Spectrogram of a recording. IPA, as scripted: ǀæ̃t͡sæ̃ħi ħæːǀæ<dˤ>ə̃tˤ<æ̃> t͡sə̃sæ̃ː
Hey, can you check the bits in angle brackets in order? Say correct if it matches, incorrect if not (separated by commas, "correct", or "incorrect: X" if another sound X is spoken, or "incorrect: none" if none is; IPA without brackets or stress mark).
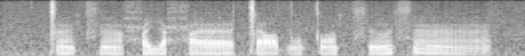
correct, incorrect: ə̃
